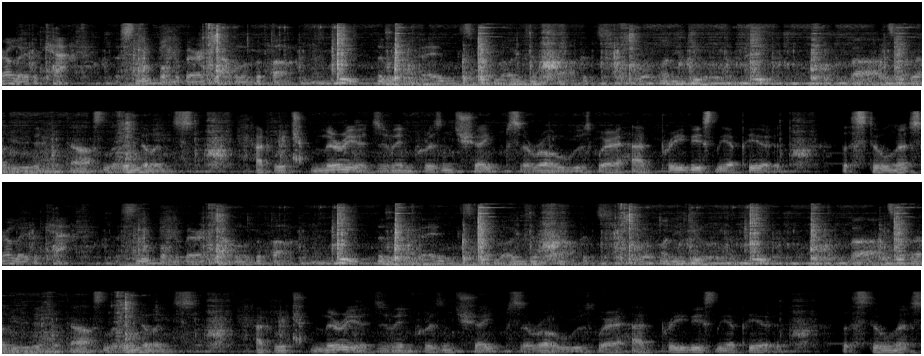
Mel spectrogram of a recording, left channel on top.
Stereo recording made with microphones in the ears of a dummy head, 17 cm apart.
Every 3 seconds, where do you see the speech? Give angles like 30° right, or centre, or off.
70° left, 10° left, 10° right, 20° left, 70° left, 70° left.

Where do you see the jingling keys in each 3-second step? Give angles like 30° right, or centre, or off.
60° left, 10° right, 60° right, 60° right, off, off.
